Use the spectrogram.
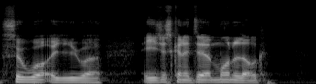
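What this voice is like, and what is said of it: Imitates another person's voice. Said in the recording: “I'll do my Tony impression now”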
